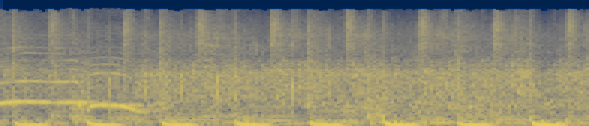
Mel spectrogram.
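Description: An audience claps loudly and continuously, the dense applause layered over a steady, thumping low beat about twice per second, with a brief whistle-like tone near the start.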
